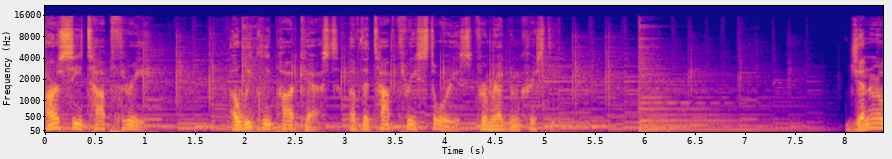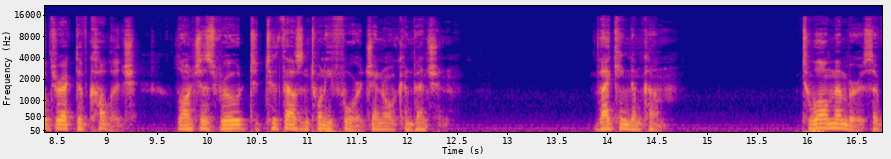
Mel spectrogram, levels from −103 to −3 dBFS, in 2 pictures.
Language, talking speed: English, 105 wpm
